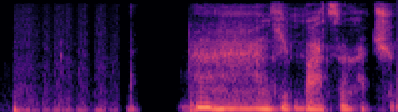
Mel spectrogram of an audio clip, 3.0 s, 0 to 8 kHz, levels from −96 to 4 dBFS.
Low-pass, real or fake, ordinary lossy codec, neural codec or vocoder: 7.2 kHz; fake; none; codec, 16 kHz, 16 kbps, FunCodec, trained on LibriTTS, 50 frames a second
